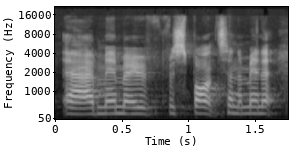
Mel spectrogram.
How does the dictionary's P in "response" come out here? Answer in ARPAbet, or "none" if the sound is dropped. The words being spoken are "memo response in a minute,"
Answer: P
